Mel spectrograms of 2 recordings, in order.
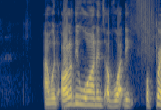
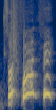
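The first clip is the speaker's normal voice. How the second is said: scornful dismissal; faster than usual. Real, not acted. Mocking students who wanted change.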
